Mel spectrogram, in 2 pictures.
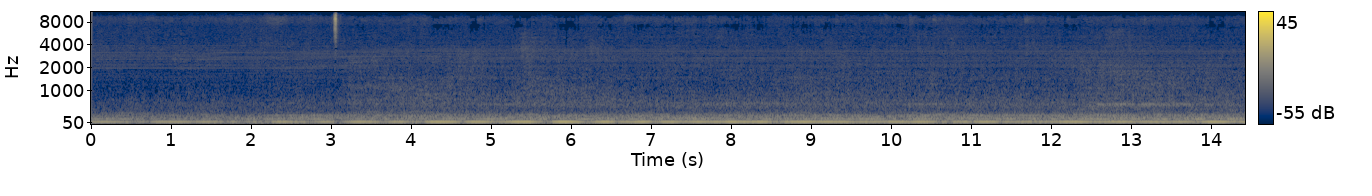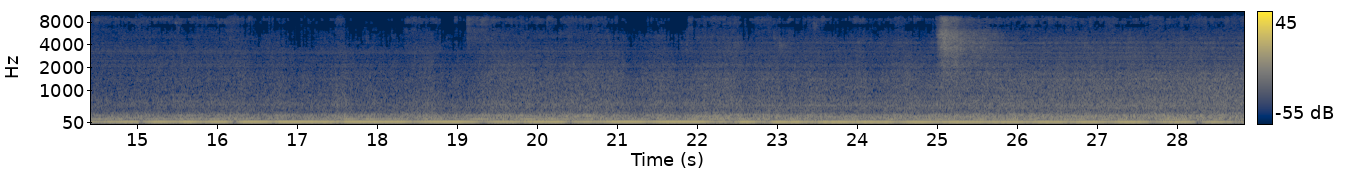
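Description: Diesel engines of NYC Subway R156 work locomotives giving a deep, steady rumble that echoes through the tunnel and grows louder as the train approaches the station. A brief hiss comes near the end.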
